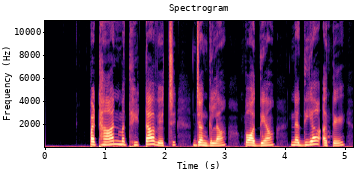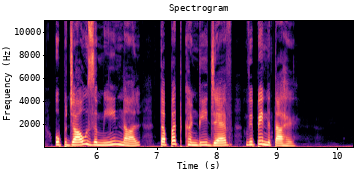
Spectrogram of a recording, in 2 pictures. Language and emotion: Punjabi, neutral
